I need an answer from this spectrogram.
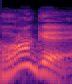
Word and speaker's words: Rogge: On top of that, Rabea Rogge, as you might notice I'm pronouncing this differently, will be the first female German astronaut to fly to space.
